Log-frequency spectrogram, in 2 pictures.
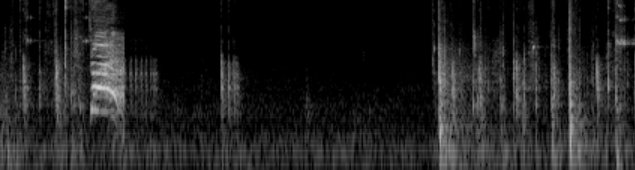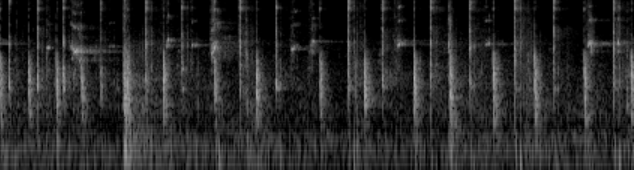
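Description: Table tennis rally: a plastic table tennis ball struck back and forth by rackets and bouncing on the table, a quick, steady run of sharp clicks that starts about six seconds in after a short quiet spell and keeps going.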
